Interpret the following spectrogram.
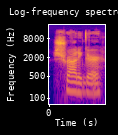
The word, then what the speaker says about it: Schrödinger: found on YouTube says that you pronounce it Schrödinger. Ugh, I am just so stupid right now. But, because I'm American, Schrödinger is probably the right way to pronounce it.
